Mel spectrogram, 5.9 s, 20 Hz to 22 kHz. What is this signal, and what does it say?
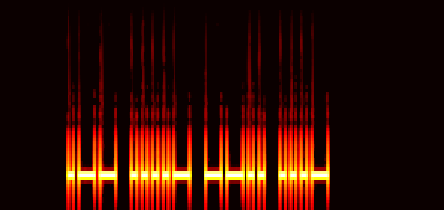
Morse code, heard as a keyed tone, about 17 wpm, 700 Hz. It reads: W4ZV
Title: NA SOTA Chaser Callsigns 17wpm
